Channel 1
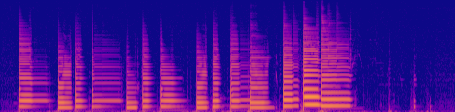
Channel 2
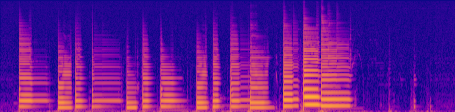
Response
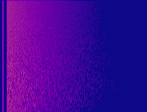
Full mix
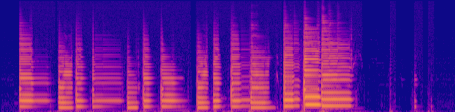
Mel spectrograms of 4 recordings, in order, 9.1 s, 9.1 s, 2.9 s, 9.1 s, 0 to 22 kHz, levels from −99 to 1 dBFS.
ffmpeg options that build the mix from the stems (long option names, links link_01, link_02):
-filter_complex "[0:a]highpass=240,tremolo=f=79:d=0.857,volume=2.5dB[link_01];[1:a]acrossover=split=430|3000[link_02][link_03][link_04];[link_03]acompressor=threshold=-26dB:ratio=6[link_05];[link_02][link_05][link_04]amix=inputs=3:normalize=0,volume=-1,adelay=18,volume=0dB[link_06];[link_01][link_06]amix=inputs=2:normalize=0,agate=range=-9dB:threshold=-55dB:ratio=16:detection=peak,lowshelf=frequency=410:gain=-8.5"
